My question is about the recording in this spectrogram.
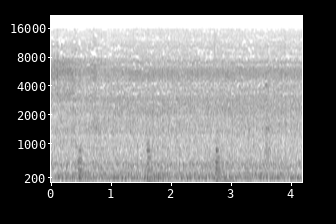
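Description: Thin chicken fillets sizzling in hot olive oil in a nonstick frying pan, a steady hiss.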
